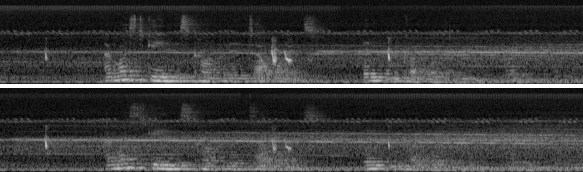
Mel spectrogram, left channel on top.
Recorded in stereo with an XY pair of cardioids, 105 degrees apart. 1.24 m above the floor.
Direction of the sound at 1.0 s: 55° left.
